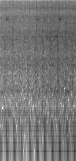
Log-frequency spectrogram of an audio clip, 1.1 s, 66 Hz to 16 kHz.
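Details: Suzuki Shogun 125 RR during a major service, after a problem where it would not idle and kept dying: even single-cylinder putter at about eleven beats a second, now holding idle normally.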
